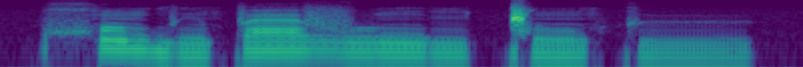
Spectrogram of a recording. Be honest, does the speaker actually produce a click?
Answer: yes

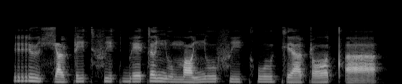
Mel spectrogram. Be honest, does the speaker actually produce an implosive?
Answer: no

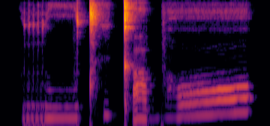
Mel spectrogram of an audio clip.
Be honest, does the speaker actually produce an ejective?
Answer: yes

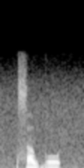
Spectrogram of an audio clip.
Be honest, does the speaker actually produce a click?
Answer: no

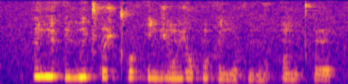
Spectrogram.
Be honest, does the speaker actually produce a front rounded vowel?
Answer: yes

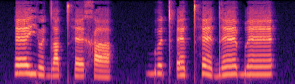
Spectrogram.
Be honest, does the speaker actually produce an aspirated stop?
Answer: yes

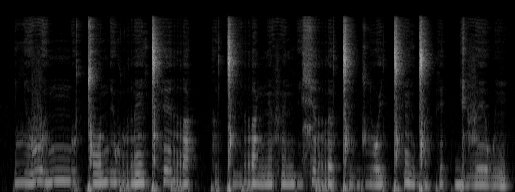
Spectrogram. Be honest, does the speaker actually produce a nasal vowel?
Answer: yes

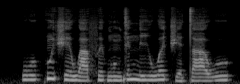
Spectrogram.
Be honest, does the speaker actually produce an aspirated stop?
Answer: no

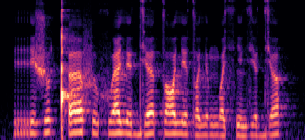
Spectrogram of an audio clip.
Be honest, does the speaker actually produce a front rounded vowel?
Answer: no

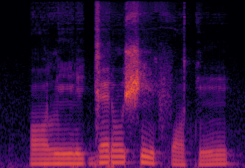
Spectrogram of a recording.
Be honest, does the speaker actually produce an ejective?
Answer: no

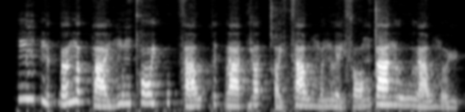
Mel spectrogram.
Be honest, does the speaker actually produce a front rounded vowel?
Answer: yes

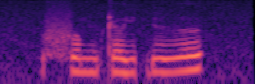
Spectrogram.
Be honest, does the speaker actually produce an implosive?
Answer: yes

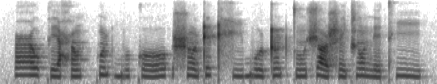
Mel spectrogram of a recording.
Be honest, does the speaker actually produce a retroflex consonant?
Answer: yes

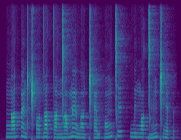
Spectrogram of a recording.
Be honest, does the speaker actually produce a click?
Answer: yes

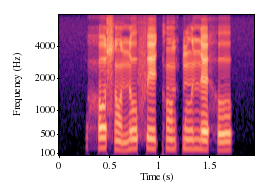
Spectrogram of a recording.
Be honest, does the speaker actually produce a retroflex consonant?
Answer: no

